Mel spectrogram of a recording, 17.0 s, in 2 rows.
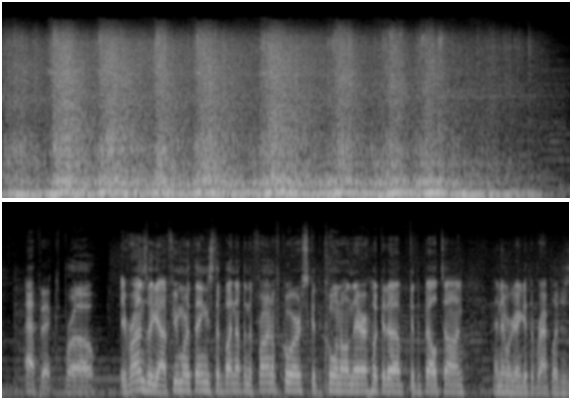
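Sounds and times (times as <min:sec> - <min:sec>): engine revving over idle: 0:00.0 - 0:08.4.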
